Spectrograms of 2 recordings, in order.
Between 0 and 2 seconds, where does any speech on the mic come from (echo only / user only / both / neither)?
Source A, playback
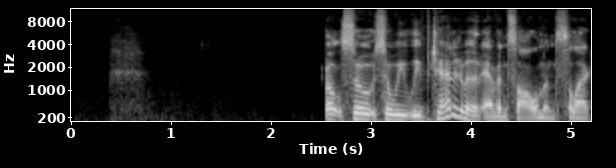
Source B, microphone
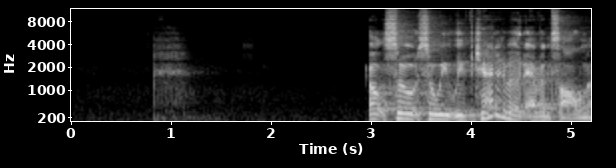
neither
